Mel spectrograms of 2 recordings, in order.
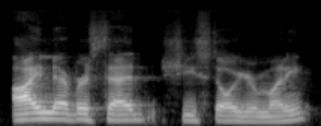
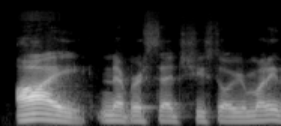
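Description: First: Said in the usual way. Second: Loud, stretched "I", then the rest runs on evenly; stress on I. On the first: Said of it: "depending on which word you emphasize". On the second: Shown as a demonstration. Showing listeners that maybe somebody else said it, stress on "I". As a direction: punch the opening word "I". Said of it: "That means I never said it".

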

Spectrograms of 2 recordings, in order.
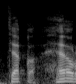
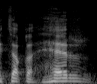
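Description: First: "Taqahhar" with a full, heavy r; correct heavy ra. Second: "taqahhar" with a thin, light ra; wrong pronunciation. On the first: Teacher correcting the students' recitation, heavy ra. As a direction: say "Taqahhar" with the ra thickened, mufakham. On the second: Teacher showing students what not to say, mispronounced on purpose. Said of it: "You don't say". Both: Shown as a demonstration.

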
